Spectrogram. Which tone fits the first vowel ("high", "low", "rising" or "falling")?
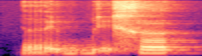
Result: low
